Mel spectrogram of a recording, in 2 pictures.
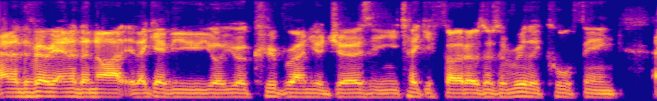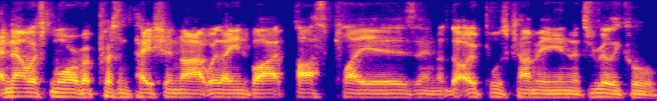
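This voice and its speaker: A man's very deep, low pitch at a very fast pace with monotone, flat intonation. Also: hardly any pauses. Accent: Australian. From Australia, Wollongong. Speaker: professional basketball player. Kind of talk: casual chat.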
